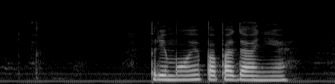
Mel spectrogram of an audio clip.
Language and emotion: Russian, neutral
